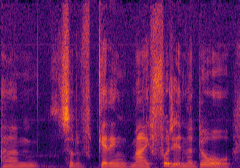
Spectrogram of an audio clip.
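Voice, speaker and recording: In a very clean recording with a silent background, a woman with a South African accent speaks at a very deep, low pitch with fairly even intonation. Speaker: perfumer. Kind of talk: interview.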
